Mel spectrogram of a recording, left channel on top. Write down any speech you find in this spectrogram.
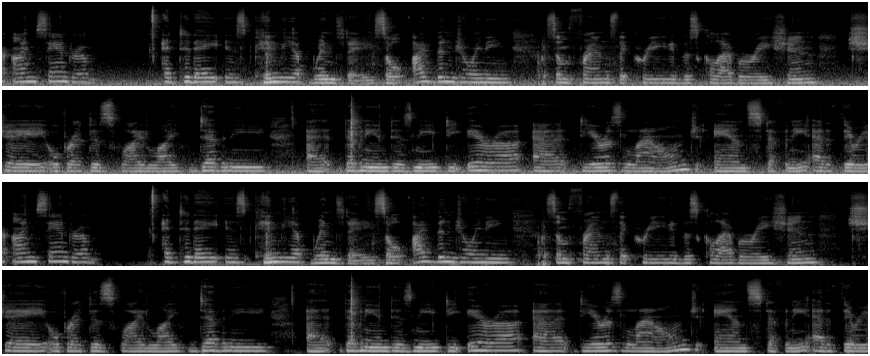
I'm Sandra, and today is Pin Me Up Wednesday. So I've been joining some friends that created this collaboration. Shae over at Disfly Life, Devoney at Devoney and Disney, Dierra at Dierra's Lounge, and Stephanie at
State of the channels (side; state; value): left; noise; rumble, 10 dB below the sound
